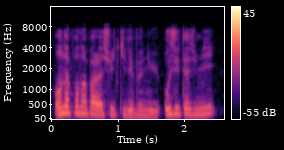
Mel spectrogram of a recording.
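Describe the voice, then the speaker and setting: A man's voice: high voice, fast, mellow, dry recording, muffled recording. A young man hosting a comic film review video, irreverent and crude in his jokes.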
